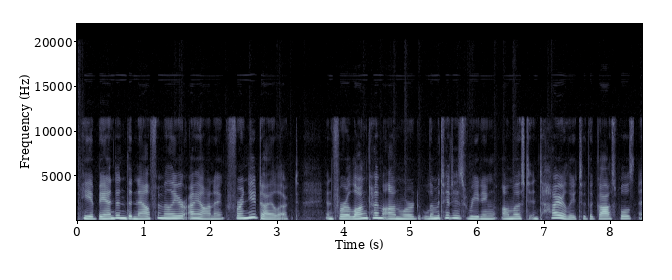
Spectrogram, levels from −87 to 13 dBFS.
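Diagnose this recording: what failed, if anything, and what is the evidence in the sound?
Nothing failed in this speech recording, and no stage of the chain leaves an audible mark. There is no evidence in the sound of a fault at any point, so there is nothing to diagnose.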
